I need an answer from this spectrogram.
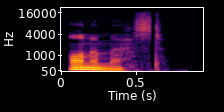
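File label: "onomast", British; gb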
